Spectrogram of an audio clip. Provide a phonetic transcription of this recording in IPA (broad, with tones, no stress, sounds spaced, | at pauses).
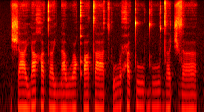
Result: ʃ aː˨ j a˦ χ ɐ˨ t̪ ɐː˨ j n a˨ w uː˨ qʼ ɐː˨ t̪ aː˨ t͡sʼ uː˨˦ ħ ə˨˦ t̪ uː˦ d̪ uː˦ d ɐː˦ t͡ʃ z ɐː˦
